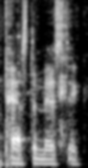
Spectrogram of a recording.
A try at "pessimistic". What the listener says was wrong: You're adding an extra T. No T in the middle. Pessimistic. No T.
